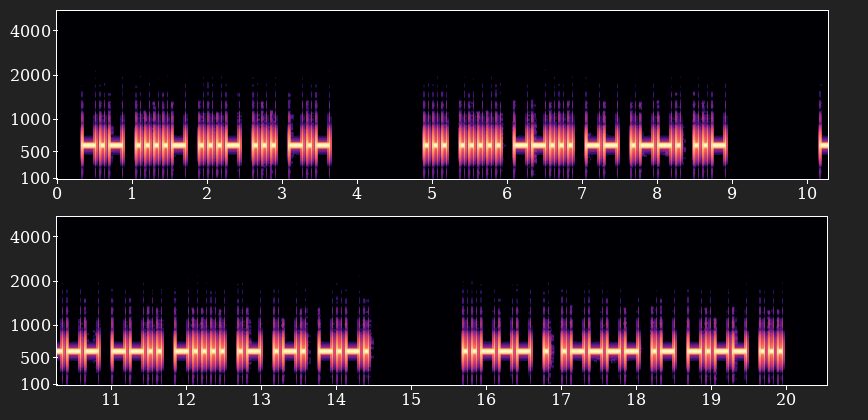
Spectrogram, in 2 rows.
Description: Morse code, heard as a keyed tone, about 20 wpm, 600 Hz. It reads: K4VSK S57MPU OZ6ARC 2E1AYS
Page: Kaldesignaler 20 wpm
